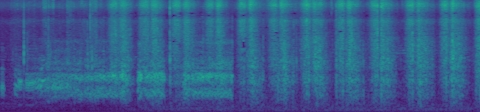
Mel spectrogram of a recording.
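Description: White Leghorn hens pecking treats out of a hand-held plastic snack bag: a fast, irregular run of sharp taps, about four a second, with crinkling of the plastic.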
